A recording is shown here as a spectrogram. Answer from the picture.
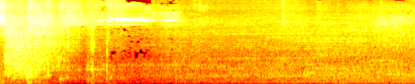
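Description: A hard punch lands on a hanging heavy bag, and the bag's metal hanging chain rattles as the bag swings. Sharper clinks from the chain follow about a second in.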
